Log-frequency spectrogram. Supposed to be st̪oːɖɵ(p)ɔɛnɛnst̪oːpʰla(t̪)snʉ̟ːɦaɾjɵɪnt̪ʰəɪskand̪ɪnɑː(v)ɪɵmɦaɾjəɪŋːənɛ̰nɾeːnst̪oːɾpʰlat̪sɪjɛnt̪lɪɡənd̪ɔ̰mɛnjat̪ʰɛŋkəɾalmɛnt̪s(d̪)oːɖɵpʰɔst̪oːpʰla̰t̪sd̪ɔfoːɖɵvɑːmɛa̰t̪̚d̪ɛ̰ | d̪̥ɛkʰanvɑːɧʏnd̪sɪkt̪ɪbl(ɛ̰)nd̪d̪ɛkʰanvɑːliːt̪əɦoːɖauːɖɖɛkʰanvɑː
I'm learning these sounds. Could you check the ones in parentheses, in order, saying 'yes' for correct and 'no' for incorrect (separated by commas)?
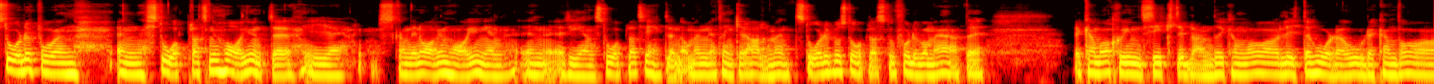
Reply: no, yes, yes, no, no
